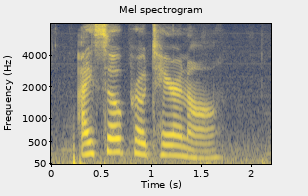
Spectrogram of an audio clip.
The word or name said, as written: Isoproterenol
